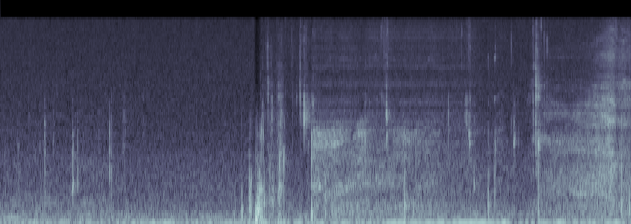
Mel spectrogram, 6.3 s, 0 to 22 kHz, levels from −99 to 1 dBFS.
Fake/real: real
